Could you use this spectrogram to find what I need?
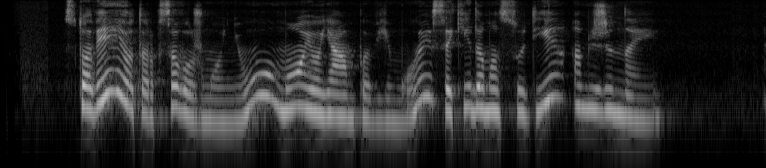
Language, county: Lithuanian, Panevėžys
